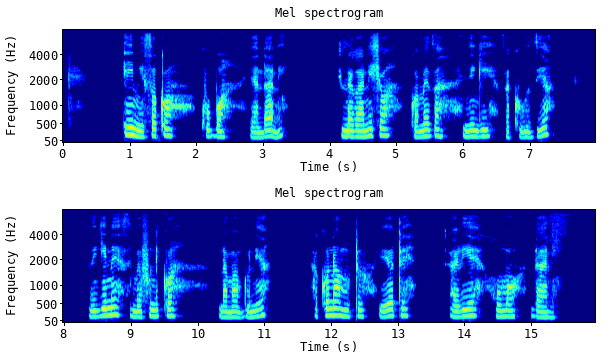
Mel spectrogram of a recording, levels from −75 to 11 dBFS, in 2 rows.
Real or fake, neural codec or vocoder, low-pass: fake; vocoder, 44.1 kHz, 128 mel bands, Pupu-Vocoder; 7.2 kHz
